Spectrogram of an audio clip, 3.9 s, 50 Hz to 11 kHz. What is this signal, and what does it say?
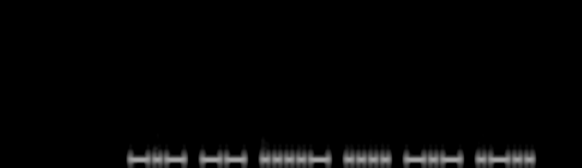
Morse code, heard as a keyed tone, about 32 wpm, 700 Hz. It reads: KM4HKL
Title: USA Call Signs - 6 Characters - Repeated 2x - 30wpm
